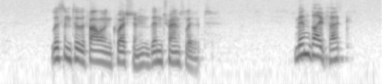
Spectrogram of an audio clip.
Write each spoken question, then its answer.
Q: Listen to the following question, then translate it.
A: It means, who is your guest?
